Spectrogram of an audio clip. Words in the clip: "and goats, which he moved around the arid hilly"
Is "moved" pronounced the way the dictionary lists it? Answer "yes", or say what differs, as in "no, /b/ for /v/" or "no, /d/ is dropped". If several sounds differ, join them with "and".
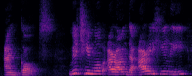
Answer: no, /d/ is dropped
